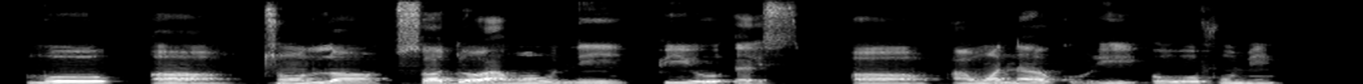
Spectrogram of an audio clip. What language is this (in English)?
Yoruba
